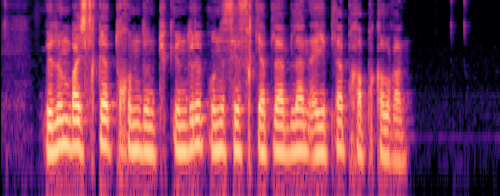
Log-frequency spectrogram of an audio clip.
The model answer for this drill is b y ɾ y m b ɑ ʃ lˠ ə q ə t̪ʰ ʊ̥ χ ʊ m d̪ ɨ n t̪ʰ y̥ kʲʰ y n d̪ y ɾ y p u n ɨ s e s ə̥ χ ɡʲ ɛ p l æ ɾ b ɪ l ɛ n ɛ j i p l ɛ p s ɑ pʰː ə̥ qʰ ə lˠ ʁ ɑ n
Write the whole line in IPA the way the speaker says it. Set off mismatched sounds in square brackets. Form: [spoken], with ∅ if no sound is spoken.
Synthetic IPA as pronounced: b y [l] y m b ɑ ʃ lˠ ə q ə t̪ʰ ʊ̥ χ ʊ m d̪ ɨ n t̪ʰ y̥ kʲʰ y n d̪ y ɾ y p u n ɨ s e s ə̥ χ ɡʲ ɛ p l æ ɾ b ɪ l ɛ n ɛ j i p l ɛ p [χ] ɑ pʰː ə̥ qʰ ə lˠ ʁ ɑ n

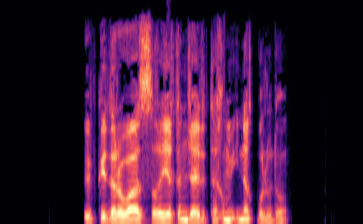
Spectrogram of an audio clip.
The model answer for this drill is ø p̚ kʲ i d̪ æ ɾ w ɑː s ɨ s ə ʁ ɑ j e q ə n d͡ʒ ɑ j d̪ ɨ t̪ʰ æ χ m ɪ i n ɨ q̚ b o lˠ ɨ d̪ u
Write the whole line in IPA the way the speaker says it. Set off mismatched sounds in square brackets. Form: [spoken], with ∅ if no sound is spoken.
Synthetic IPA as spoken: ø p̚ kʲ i d̪ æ ɾ w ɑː [z] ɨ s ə ʁ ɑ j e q ə n d͡ʒ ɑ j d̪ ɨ t̪ʰ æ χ m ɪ i n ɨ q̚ b o lˠ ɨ d̪ u

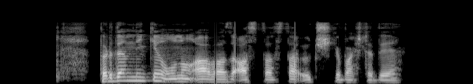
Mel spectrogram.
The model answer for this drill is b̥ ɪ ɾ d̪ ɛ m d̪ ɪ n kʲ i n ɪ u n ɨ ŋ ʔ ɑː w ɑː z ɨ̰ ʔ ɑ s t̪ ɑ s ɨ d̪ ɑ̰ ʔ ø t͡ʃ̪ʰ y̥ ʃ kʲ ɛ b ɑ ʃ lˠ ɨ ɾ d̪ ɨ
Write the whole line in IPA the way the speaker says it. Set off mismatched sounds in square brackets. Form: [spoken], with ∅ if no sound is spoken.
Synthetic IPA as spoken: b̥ ɪ ɾ d̪ ɛ m d̪ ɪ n kʲ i n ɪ u n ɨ ŋ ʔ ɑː w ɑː z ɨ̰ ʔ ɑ s t̪ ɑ s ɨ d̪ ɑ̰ ʔ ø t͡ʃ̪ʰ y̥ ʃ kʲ ɛ b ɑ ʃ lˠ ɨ [∅] d̪ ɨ

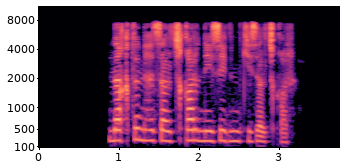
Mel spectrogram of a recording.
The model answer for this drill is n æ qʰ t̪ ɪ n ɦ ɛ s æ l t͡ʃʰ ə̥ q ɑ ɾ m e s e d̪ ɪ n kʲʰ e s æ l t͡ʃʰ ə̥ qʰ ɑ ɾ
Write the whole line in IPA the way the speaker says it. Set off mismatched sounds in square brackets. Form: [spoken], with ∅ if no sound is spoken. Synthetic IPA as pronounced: n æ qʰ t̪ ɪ n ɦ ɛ s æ l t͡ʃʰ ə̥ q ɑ ɾ [n] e s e d̪ ɪ n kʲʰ e s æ l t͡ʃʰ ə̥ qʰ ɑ ɾ

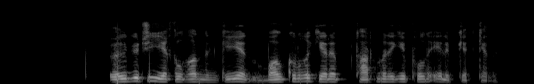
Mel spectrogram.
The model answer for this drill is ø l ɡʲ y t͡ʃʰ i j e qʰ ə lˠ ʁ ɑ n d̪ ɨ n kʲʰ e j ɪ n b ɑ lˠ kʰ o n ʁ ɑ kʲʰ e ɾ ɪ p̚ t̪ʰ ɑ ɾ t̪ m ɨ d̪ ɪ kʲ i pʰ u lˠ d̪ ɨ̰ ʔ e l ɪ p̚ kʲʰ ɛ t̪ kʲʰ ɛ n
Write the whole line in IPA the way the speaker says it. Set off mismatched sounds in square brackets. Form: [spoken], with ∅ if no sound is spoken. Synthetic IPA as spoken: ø l ɡʲ y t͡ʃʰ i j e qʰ ə lˠ ʁ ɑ n d̪ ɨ n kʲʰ e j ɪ n b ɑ lˠ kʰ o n ʁ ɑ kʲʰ e ɾ ɪ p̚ t̪ʰ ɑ ɾ t̪ m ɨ d̪ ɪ kʲ i pʰ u lˠ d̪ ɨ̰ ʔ e l ɪ p̚ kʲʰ ɛ t̪ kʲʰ ɛ n

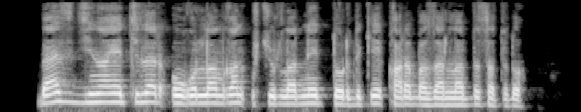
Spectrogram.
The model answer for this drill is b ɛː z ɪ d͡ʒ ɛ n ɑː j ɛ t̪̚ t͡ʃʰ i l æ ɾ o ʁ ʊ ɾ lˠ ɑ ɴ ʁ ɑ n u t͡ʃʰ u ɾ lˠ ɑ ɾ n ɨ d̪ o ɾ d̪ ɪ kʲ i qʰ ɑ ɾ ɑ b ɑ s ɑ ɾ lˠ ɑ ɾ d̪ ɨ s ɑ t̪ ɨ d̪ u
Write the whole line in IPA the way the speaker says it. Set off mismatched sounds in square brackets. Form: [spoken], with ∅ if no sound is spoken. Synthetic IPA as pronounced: b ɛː z ɪ d͡ʒ [i] n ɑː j ɛ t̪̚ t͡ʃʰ i l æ ɾ o ʁ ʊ ɾ lˠ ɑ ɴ ʁ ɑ n u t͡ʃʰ u ɾ lˠ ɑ ɾ n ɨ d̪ o ɾ d̪ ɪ kʲ i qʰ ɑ ɾ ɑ b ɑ [z] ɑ ɾ lˠ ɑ ɾ d̪ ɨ s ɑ t̪ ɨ d̪ u

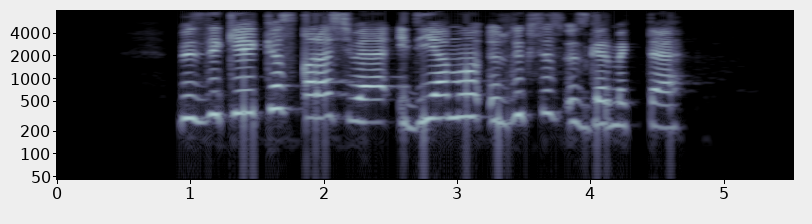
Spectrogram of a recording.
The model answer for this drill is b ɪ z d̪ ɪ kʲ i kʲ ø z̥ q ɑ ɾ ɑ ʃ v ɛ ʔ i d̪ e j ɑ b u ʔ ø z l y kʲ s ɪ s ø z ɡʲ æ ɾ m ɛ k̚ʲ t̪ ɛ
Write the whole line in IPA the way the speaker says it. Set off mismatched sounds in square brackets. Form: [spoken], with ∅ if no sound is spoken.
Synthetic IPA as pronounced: b ɪ z d̪ ɪ kʲ i kʲ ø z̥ q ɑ ɾ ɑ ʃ v ɛ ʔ i d̪ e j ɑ [m] u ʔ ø z l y kʲ s ɪ [z] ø z ɡʲ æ ɾ m ɛ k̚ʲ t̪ ɛ

